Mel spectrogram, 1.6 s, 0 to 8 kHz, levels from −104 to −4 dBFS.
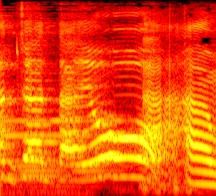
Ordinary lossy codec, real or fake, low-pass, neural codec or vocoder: none; real; none; none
